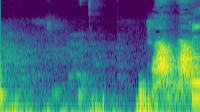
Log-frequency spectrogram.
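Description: A dog barks twice in the background, about one and a half seconds in.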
